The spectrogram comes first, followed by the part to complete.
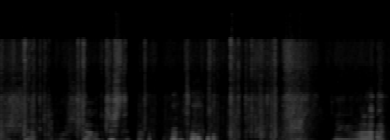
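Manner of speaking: breathless whispered swearing; hushed oh-no after dropping; muttered panic. Real, not acted. Drops the mince pies.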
